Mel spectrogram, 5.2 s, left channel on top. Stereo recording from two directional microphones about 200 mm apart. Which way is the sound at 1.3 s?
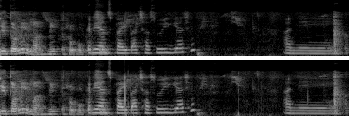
5° right (ahead or behind).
